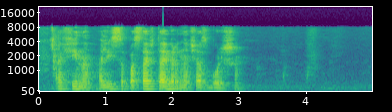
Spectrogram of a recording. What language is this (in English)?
Russian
